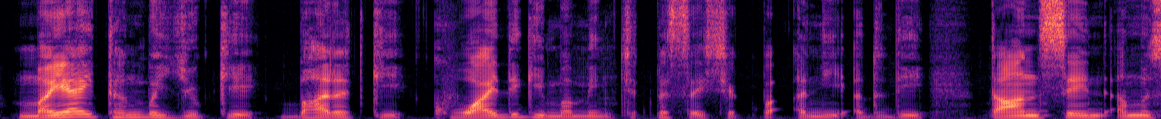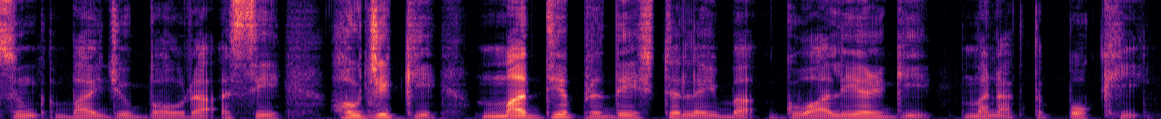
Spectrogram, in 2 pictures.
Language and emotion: Manipuri, neutral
